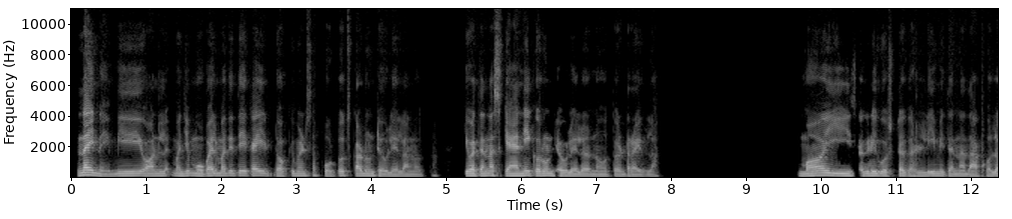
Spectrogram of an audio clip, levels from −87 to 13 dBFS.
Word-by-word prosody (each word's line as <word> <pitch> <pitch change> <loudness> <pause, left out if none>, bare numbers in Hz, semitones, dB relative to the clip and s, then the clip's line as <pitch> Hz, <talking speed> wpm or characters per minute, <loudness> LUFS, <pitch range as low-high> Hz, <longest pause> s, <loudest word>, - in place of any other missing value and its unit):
नाही, 160 -1 +9
नाही. 115 -7 -3
मी 125 +4 -1
ऑनला 120 +2 -1
म्हणजे 125 0 -2
मोबाईलमध्ये 135 +2 +1
ते 140 -1 +2
काही 135 0 +2
डॉक्युमेंट्सचा 125 +3 -4
फोटोच 125 +5 -4
काढून 120 0 +1
ठेवलेला 100 -3 -4
नव्हता 100 +5 -12 0.4
किंवा 130 0 +6
त्यांना 130 +1 +2
स्कॅनही 135 0 +3
करून 130 0 +2
ठेवलेलं 110 -2 -1
नव्हतं 100 0 -6
ड्राईव्हला. 95 0 -6 1.9
मग 130 +5 +4
ही 130 -4 +3
सगळी 125 +1 +1
गोष्ट 115 0 -1
घडली. 105 0 -1
मी 120 -1 -2
त्यांना 110 0 -3
दाखवलं. 105 +2 -2
120 Hz, 135 wpm, -25 LUFS, 110-130 Hz, 1.9 s, नाही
